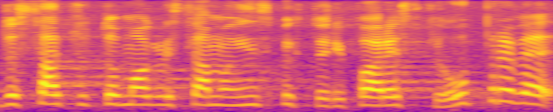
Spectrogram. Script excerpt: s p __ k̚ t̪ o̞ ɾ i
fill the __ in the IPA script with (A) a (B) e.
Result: B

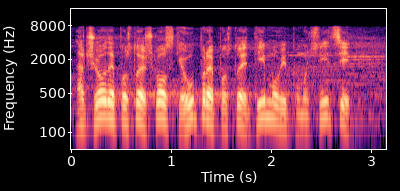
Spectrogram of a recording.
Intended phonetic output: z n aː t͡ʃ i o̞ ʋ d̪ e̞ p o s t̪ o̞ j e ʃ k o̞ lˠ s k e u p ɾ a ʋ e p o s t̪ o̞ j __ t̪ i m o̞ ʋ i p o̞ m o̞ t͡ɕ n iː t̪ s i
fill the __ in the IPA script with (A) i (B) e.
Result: B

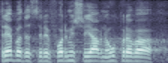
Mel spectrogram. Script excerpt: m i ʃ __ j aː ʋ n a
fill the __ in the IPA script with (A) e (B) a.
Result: A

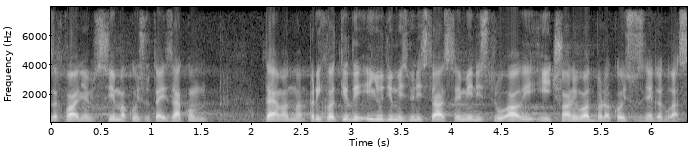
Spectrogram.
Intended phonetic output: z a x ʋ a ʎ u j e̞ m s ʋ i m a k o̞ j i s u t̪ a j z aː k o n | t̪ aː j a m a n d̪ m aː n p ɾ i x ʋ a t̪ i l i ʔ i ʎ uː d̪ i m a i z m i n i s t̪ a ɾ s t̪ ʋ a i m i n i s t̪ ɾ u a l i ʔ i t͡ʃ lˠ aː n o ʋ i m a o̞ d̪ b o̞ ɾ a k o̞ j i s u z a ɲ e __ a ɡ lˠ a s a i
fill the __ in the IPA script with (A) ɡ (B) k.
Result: A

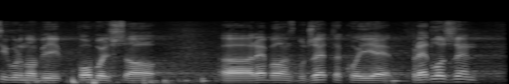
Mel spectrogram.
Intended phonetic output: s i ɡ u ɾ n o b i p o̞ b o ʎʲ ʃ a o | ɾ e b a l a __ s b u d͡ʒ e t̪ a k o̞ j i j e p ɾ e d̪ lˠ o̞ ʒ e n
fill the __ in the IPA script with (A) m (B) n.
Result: B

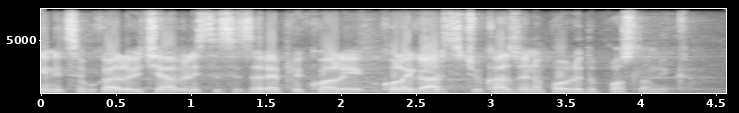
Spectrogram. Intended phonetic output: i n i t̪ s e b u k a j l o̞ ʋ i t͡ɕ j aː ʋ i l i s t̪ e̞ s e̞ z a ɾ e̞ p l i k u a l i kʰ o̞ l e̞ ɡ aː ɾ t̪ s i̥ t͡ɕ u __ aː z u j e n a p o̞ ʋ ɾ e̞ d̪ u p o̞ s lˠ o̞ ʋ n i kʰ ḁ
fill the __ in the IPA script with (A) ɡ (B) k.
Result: B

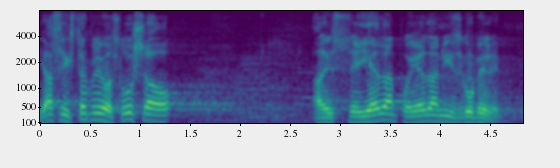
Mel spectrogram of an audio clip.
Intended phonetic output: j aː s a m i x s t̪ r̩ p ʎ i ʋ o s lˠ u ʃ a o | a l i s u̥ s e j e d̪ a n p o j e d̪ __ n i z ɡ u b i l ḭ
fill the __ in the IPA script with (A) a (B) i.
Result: A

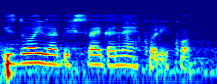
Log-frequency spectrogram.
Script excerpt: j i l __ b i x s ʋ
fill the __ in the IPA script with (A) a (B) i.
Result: A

